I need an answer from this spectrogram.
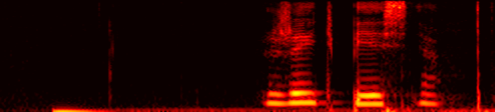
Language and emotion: Russian, neutral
